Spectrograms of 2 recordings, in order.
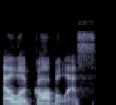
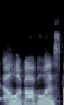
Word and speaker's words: Elagabalus: And I was actually just gonna say I pronounce it Elagabalus. That's how I've mostly heard it, but I have heard it also pronounced Elagabalus.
